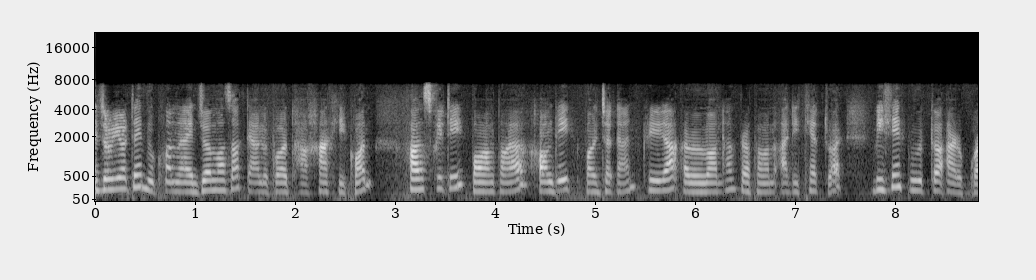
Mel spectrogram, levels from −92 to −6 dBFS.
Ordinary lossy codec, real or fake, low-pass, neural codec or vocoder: none; fake; 7.2 kHz; codec, 16 kHz, 0.5 kbps, X-Codec, HuBERT features, trained on general audio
